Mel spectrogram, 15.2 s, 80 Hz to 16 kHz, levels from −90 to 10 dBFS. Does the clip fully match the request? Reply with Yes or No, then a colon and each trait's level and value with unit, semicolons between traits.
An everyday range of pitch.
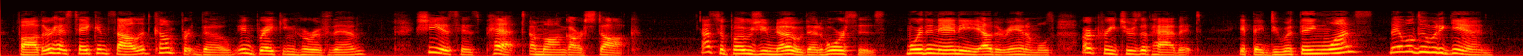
No: wide, 6.6 semitones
